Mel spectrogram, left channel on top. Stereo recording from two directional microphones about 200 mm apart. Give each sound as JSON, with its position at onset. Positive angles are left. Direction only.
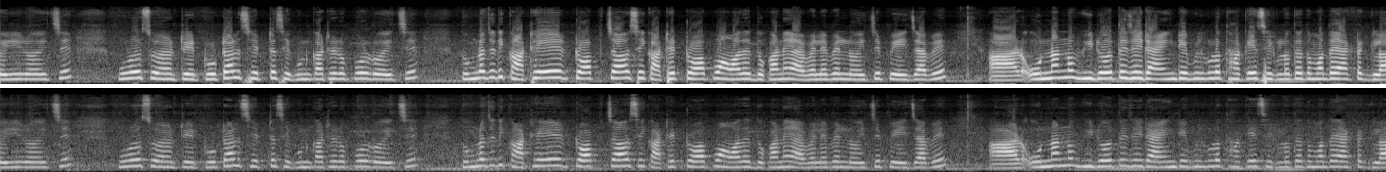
{"t": 0.0, "sound": "a woman's voice", "side_deg": 20}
